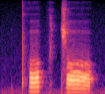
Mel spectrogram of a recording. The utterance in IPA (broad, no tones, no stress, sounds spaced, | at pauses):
pʰ ɔ k c ɔ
